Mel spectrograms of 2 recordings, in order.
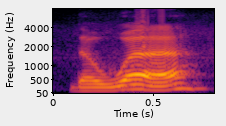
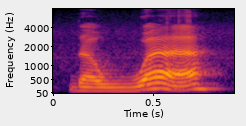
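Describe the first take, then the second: Both takes have the same delivery.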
